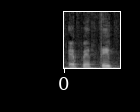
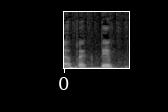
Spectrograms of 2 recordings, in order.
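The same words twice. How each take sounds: First: "epetif" with P for F and the K dropped; mispronounced efektif. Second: Said in the usual way. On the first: Shown as a demonstration. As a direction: slur efektif into "epetif", losing its F and K. ("epetif", salah ucap: F jadi P, K hilang) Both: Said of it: "Jangan sampai kata efektif diucapkan jadi".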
